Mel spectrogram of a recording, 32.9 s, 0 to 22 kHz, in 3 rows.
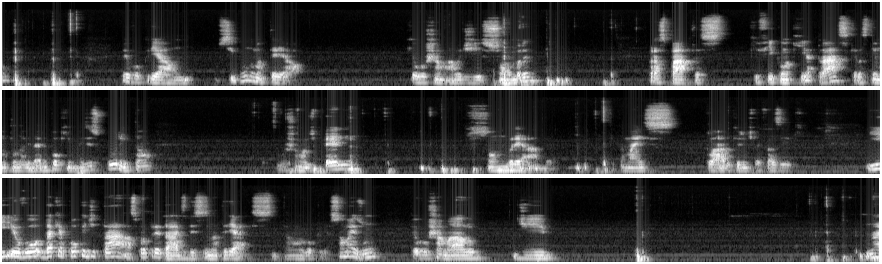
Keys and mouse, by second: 0.1 e, 0.5 l, 0.7 e, 0.8 Return, 2.5 click, 3.8 click, 5.3 click, 6.2 shift+s, 6.4 shift+o, 6.8 shift+b, 6.9 shift+a, 7.5 Return, 13.5 click, 14.7-18.1 typing, 18.4 Return, 24.9 click, 26.1 click, 26.9 click, 29.9 shift+f, 32.0-32.9 typing.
